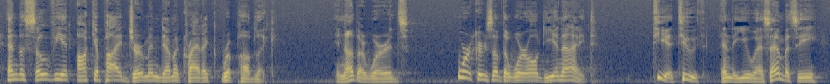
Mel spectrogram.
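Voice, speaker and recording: A middle-aged man tells a scripted personal story in a wry, deadpan way, leaning on pauses for effect. His voice sits a bit high for a man and swings up and down freely as he narrates. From Southern California. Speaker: radio essayist and host.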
